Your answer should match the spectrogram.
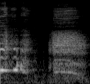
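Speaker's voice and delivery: high-pitched burst of laughter. Real, not acted. She laughs at her own boast in the store, high laugh. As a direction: laugh at your own nerve.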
